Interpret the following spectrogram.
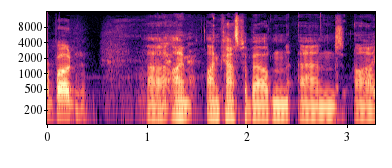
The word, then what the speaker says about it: Bowden: uh I'm I'm Casper Bowen and I I never pronounced your name right I always said it Bowden and I was always wrong all these years uh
